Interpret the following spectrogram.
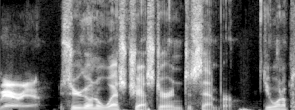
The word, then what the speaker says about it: Westchester: Chester oh you're it's it's called it's Westchester it's not Westchester you've got your syllables wrong Westchester Westchester you sound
